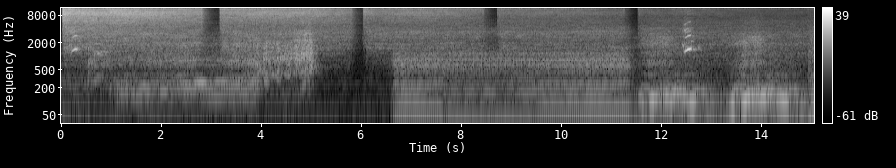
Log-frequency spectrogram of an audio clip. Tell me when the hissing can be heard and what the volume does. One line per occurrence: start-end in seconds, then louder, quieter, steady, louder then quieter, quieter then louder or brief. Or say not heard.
0.0-15.0 quieter.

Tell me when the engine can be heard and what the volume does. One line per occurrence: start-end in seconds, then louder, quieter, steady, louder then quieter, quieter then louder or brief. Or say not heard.
0.0-5.1 louder
6.6-15.0 louder.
